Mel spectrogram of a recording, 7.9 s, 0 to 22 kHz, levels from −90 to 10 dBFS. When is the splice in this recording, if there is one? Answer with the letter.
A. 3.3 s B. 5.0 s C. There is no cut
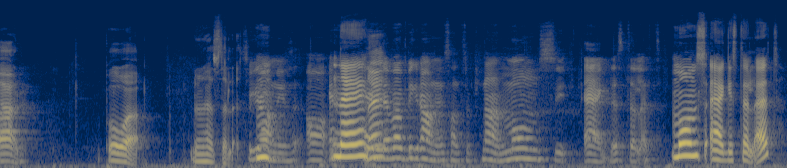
A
